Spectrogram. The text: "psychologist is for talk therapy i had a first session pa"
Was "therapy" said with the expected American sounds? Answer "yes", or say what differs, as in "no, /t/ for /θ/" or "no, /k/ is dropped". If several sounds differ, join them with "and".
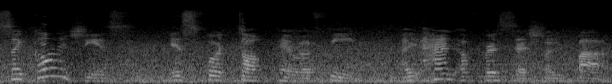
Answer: no, /t/ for /θ/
